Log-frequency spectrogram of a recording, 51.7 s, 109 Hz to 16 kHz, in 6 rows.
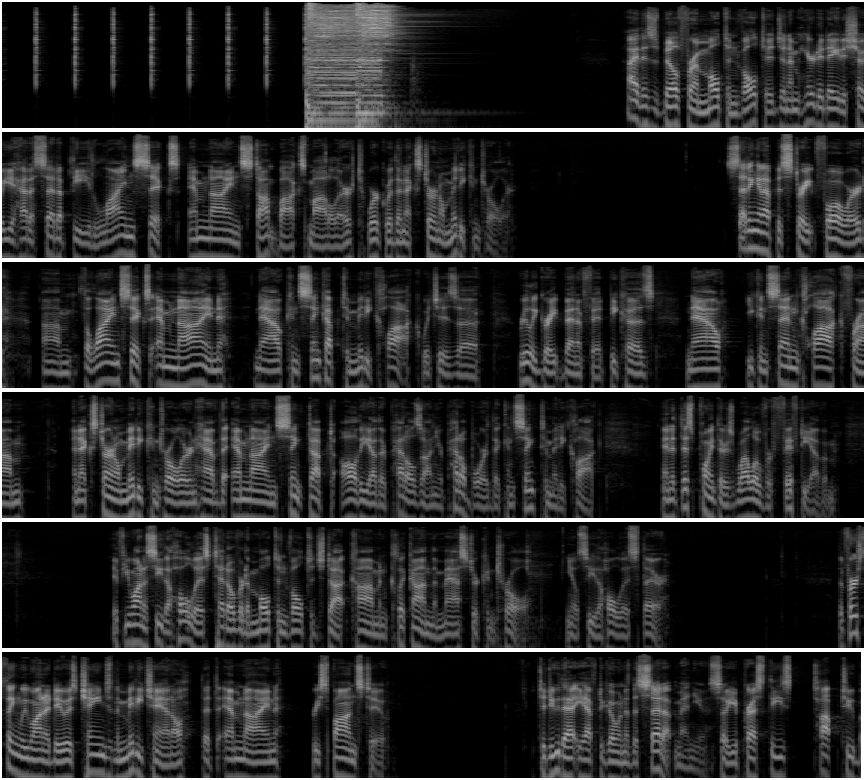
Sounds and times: Speech: 6.2s - 13.8s, 15.9s - 34.3s, 35.6s - 41.2s, 42.9s - 47.0s, 48.4s - 51.6s.

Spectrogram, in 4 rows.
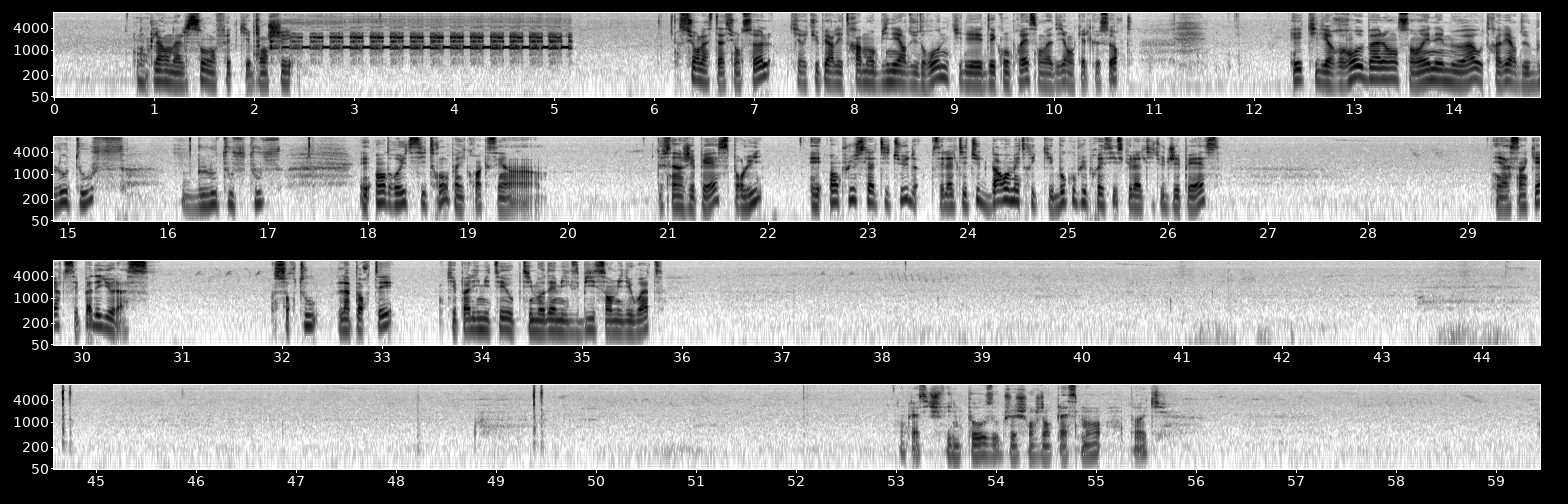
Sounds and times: Speech: 0.8s - 2.5s, 6.2s - 10.8s, 12.4s - 17.2s, 17.9s - 19.8s, 20.9s - 26.6s, 29.2s - 30.7s, 31.9s - 35.8s, 53.0s - 55.8s.

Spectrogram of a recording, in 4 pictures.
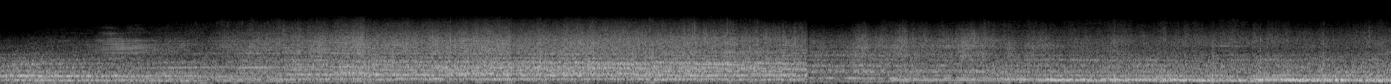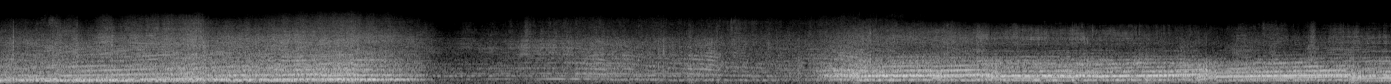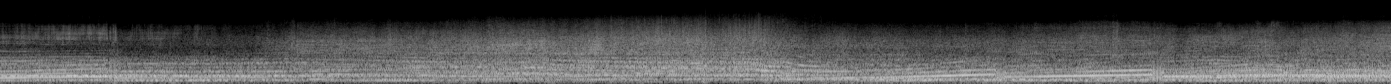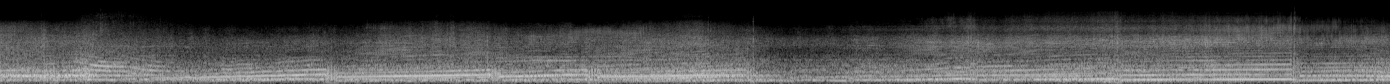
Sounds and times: Race car, auto racing: 0.0s - 55.6s.

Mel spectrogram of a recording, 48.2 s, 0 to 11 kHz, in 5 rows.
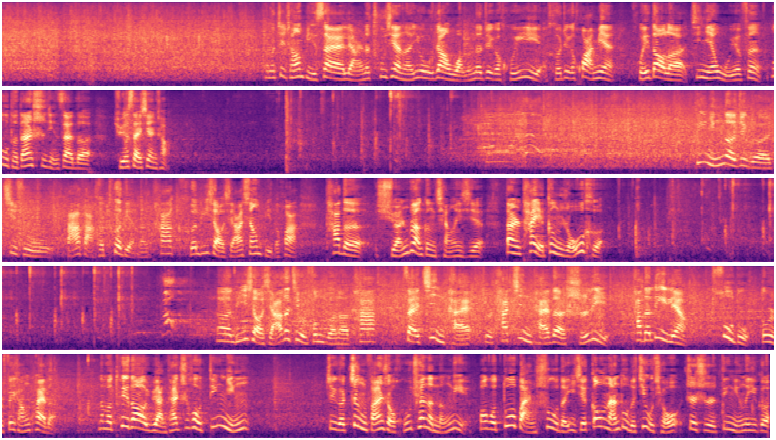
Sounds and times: Speech: 3.3s - 11.8s, 18.4s - 26.9s, 31.0s - 41.8s, 42.7s - 48.2s.

